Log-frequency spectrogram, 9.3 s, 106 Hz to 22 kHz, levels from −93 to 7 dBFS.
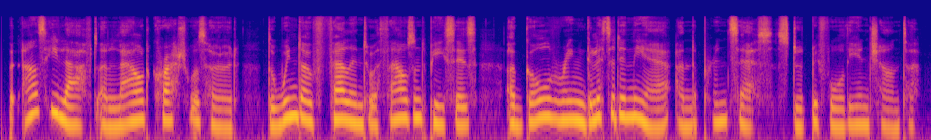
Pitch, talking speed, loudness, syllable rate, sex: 215 Hz, 195 wpm, -18 LUFS, 5.0 syllables/s, female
